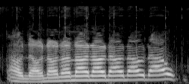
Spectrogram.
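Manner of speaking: panicked. Real, not acted. Getting beaten in game.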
